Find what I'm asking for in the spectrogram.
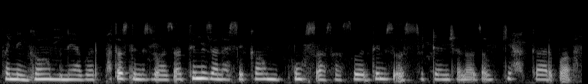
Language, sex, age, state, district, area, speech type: Kashmiri, female, 18-30, Jammu and Kashmir, Kupwara, rural, spontaneous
